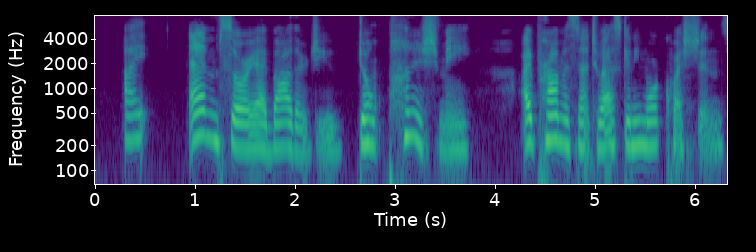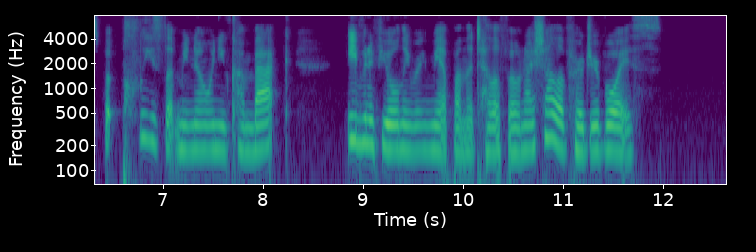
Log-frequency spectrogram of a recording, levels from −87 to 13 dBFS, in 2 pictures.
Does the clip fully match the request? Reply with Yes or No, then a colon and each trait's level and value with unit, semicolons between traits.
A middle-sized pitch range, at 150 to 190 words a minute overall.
No: average, 3.3 semitones; average, 200 wpm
